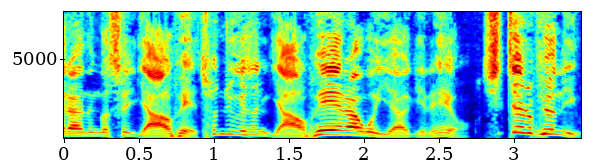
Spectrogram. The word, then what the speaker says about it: 야훼: 천주교에서는 이 단어를 야외로 바꿨어요 그래서 이 정확한 발음은 야외 웬 데이 이아 회 라는 것을 야외 1006 있는 야훼 라고 이야기를 해요 실제로 편의 거구요 근데 우리는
